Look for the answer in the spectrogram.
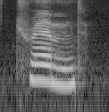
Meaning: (verb) simple past and past participle of trim; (adjective) 1. that has been trimmed 2. furnished with trimmings
- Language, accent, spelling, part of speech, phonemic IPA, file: English, US, trimmed, verb / adjective, /tɹɪmd/, En-us-trimmed.ogg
